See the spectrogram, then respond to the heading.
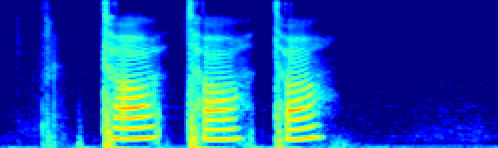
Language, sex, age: Norwegian, female, 18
